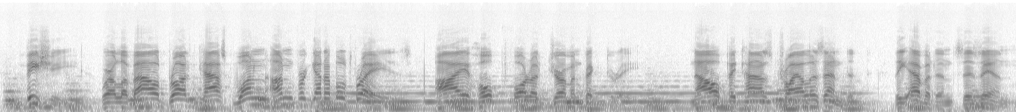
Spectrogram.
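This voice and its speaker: Old newsreel narration, man, brisk emphatic announcer, somewhat high voice, loud music underneath. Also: very animated, poor audio. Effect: old newsreel recording. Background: loud music bed.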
